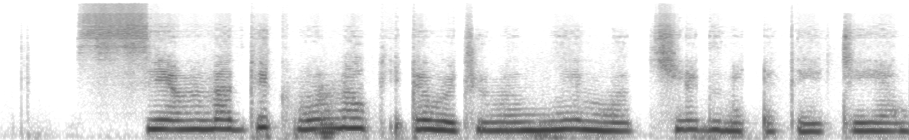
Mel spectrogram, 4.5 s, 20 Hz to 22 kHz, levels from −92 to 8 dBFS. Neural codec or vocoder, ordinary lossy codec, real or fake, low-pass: codec, 44.1 kHz, 0.9 kbps, DAC; Opus, 24 kbps; fake; 19.8 kHz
